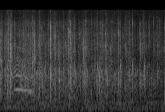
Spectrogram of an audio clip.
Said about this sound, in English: Any educators here today? We got any educators? Let's give the educators a round of applause here for what they're doing.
